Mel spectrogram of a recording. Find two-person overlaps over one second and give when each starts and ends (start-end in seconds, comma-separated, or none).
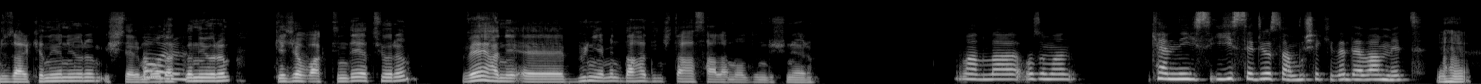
none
